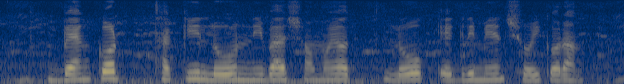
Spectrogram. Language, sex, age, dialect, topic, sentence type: Bengali, female, 18-24, Rajbangshi, banking, statement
